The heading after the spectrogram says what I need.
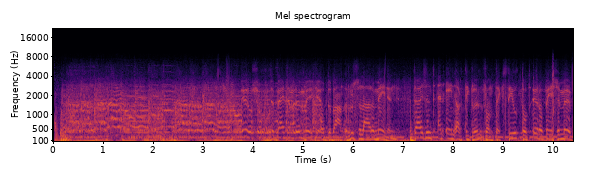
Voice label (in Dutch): reclame; Euro Shop; Mi Amigo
